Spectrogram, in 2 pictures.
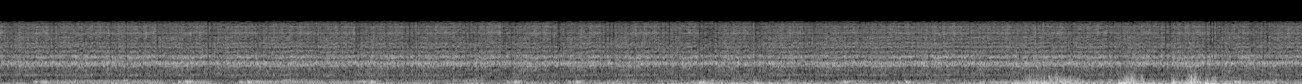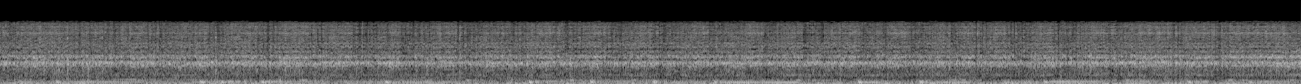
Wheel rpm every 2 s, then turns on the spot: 110, 110, 110, 110, 110, 110, 120, 110, 110, 110, 120, 120, 110.
none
